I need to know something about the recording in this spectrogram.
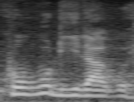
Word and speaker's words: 고구리: 그걸 원래는 고구리라고 해야 돼요. 고구리. 응.이 고리에서 나온 거거든요. 이게 응. 원래 그 고려대학교 할 때 그 화려할 여자. 화려할 여자는요. 중국 발음에 두 가지가 있어요. 려루 읽기도 하고 리루 읽기도 해요. 음. 리루도 많이 읽어요. 음.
